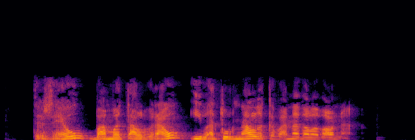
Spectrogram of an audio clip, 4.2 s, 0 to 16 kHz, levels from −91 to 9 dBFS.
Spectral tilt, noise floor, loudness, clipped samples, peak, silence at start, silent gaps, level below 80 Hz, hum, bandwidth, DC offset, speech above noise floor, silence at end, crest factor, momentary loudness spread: -6.5 dB/octave; -73 dBFS; -19 LUFS; under 0.1%; -2 dBFS; 0.35 s; none; -54 dBFS; none; 7.2 kHz; under 0.1%; 54 dB; 0.65 s; 18 dB; 11 LU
